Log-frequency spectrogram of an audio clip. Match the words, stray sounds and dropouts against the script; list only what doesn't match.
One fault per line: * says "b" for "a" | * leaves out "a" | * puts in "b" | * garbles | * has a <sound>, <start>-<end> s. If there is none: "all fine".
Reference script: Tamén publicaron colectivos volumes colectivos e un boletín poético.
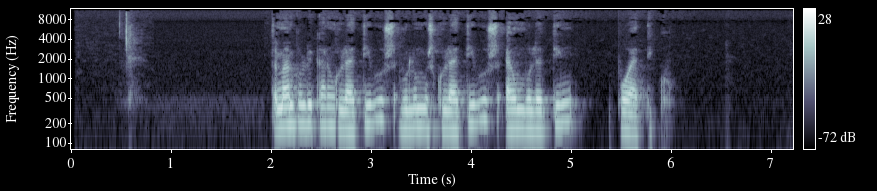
all fine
